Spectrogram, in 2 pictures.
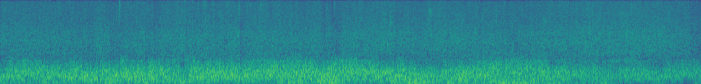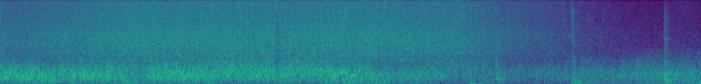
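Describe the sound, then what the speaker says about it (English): Heavy steady rain and rumbling thunder from a thunderstorm in the horror role-playing game Mothered, loud and continuous for most of the clip before thinning toward the end. "It looks like the storm is picking up."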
